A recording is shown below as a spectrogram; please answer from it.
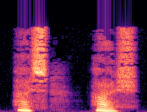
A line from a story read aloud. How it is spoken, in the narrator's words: Mama breathed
